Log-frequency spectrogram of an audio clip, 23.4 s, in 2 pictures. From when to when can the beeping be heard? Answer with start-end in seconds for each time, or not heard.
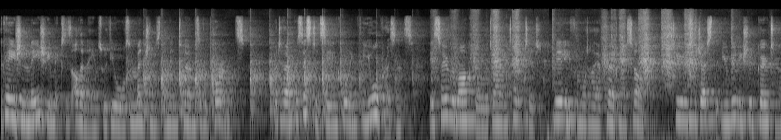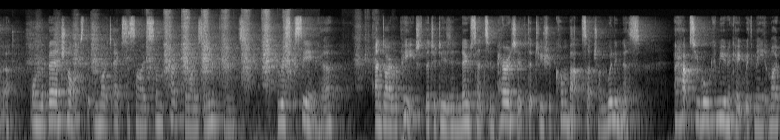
not heard.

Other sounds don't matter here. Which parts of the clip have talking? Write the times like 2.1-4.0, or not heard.
0.0-16.7, 17.3-23.3.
